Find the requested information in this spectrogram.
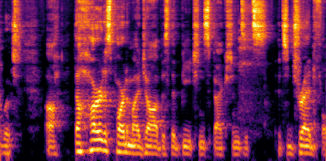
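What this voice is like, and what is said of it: Sarcastic tone. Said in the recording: “you're being sarcastic ... I'm being sarcastic.”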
